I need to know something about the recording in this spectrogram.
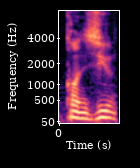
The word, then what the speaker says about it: consume: Sounds like consume to me. And some say, you say, okay, consume. That S sound pronounced S and not Z. So it's consume.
